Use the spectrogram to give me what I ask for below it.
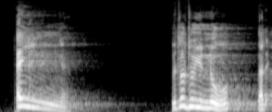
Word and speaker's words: Aing: It is spelled A-I-N-G with a dot on top. Aing.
